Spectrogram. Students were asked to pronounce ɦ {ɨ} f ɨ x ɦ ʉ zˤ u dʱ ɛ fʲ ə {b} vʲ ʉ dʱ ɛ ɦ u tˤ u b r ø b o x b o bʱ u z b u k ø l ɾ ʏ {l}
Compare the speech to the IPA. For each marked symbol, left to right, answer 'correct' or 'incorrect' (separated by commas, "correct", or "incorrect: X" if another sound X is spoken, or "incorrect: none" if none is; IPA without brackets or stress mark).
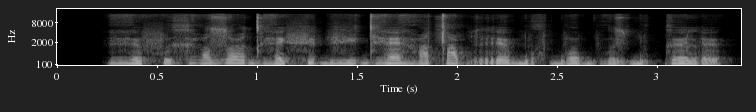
incorrect: ʏ, correct, incorrect: none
